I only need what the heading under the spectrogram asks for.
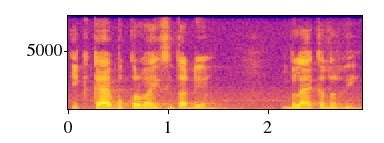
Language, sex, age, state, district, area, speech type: Punjabi, male, 30-45, Punjab, Bathinda, rural, spontaneous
